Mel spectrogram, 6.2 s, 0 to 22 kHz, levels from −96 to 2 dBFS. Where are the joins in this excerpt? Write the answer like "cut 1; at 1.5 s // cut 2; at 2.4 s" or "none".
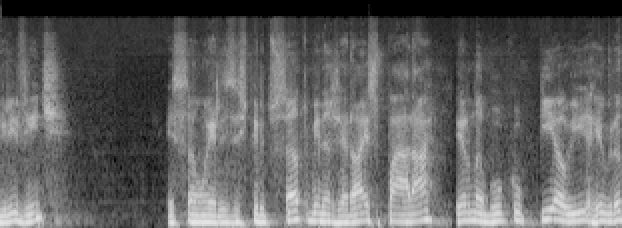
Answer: cut 1; at 4.5 s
